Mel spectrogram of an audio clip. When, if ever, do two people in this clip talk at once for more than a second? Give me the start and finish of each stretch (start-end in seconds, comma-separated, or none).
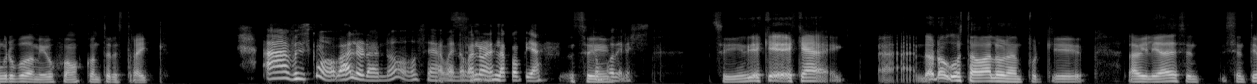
none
